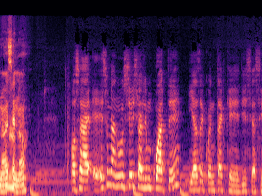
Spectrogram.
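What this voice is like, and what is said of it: Usual voice. Nothing is said of it.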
